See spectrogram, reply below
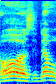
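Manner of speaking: ordinary talk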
